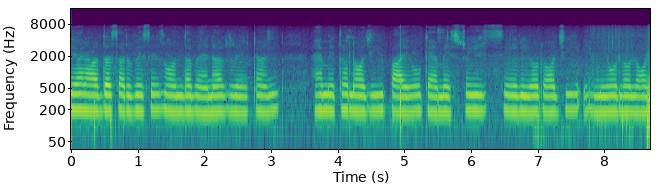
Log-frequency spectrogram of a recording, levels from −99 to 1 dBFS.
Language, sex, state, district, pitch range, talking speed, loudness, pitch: English, female, Punjab, Pathankot, 180-190 Hz, 90 wpm, -20 LUFS, 185 Hz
